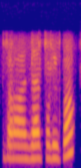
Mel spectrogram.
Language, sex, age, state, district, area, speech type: Assamese, female, 30-45, Assam, Barpeta, rural, conversation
